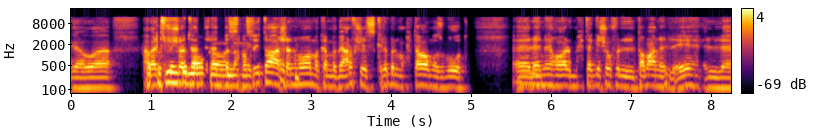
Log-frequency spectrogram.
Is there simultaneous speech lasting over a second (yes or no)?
yes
